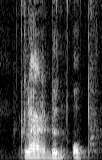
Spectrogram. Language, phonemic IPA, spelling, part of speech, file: Dutch, /ˈklardə(n) ˈɔp/, klaarden op, verb, Nl-klaarden op.ogg
- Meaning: inflection of opklaren: 1. plural past indicative 2. plural past subjunctive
